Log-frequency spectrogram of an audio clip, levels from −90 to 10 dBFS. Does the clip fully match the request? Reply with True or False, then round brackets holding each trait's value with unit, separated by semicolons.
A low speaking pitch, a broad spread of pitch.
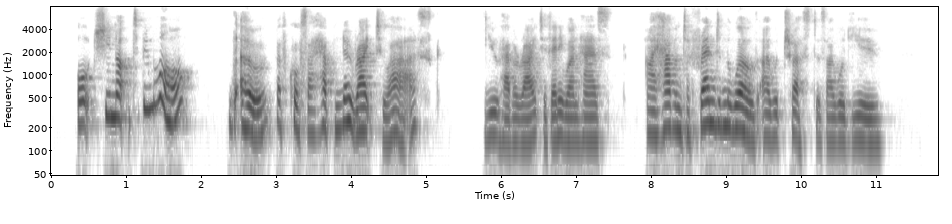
False (170 Hz; 6.9 semitones)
